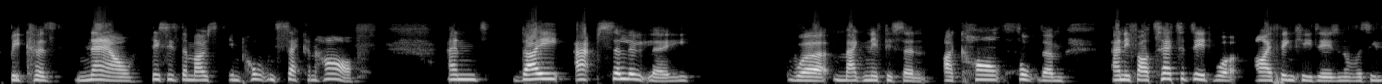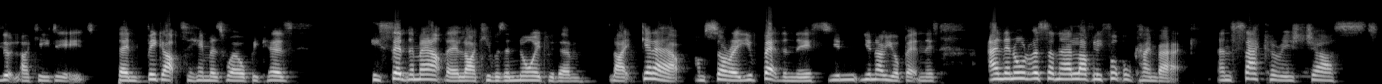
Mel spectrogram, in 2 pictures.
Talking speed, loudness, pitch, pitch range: 180 wpm, -17 LUFS, 195 Hz, 180-230 Hz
